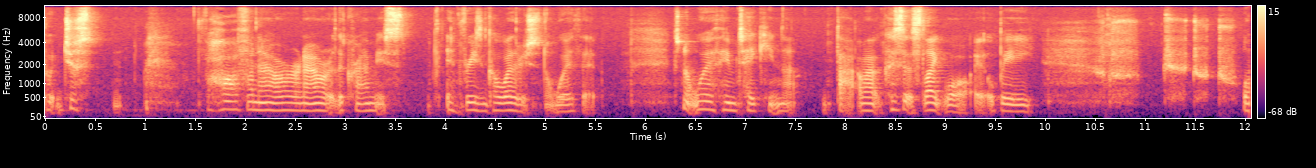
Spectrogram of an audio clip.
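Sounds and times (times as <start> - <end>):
woman breathing breathily: 1.0 - 1.4, 5.8 - 6.3, 10.0 - 11.0.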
